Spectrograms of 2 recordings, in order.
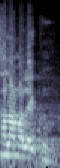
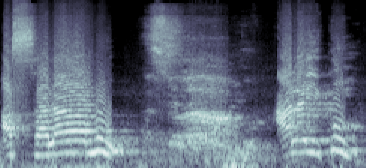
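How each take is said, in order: First: The greeting begins directly with a 'sa' sound. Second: The greeting begins with a full 'as-sa' sound. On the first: A wish of death upon the listener. The speaker calls it wrong. "অনেকে আমরা সালাম দেই সালাম আলাইকুম" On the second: A wish of peace upon the listener. The speaker calls it right. "শুদ্ধ একটা সালাম"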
